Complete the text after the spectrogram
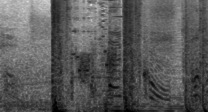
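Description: Gunshots fire in quick succession.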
